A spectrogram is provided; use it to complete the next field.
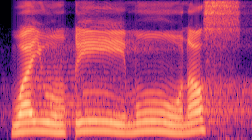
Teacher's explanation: মিম ওয়াও পেশ মু, ওয়ায়ু কি মু, নুন সদ জবর নস, সদটি মোটা করে উচ্চারণ করতে হবে।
